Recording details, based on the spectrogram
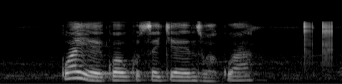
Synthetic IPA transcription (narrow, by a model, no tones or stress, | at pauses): kʼwajɛkʼwaukʼusɛcʼɛnd͡zʱwakʼwa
